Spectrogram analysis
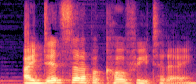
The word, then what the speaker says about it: Ko-fi: I did set up a Ko-fi today. Coffee? Ko-fi? How do you pronounce it? I mean, it's supposed to be coffee, K-O-F-I, but yeah, I set that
